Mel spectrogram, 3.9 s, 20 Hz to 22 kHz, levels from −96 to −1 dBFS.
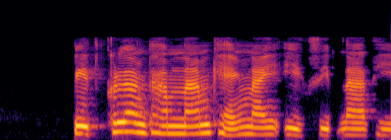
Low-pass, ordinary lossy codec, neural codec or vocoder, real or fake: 7.2 kHz; none; none; real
